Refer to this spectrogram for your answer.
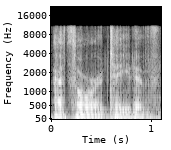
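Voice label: "authoritative", spoken word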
